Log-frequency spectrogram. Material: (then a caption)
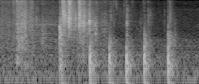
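Bread crust. Freshly baked rye bread loaves, just out of the oven, are tapped on their hard crust, giving a run of short, hollow, wood-like knocks with a faint rustle before them. The hollow sound shows the loaves are baked through, two nice good loaves, though their touching sides burst open.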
